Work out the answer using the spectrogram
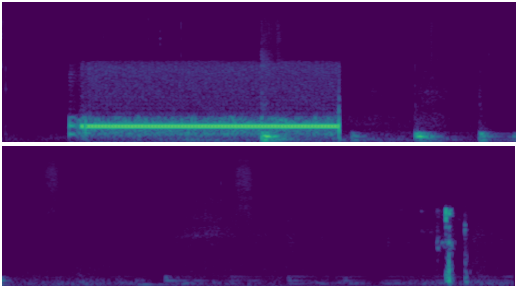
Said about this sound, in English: All right. Let's get this phone ringing.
